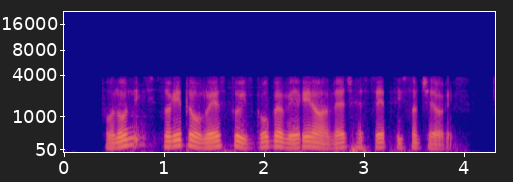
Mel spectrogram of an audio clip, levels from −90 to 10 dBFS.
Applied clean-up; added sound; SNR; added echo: neural separator model SepFormer WHAMR!.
